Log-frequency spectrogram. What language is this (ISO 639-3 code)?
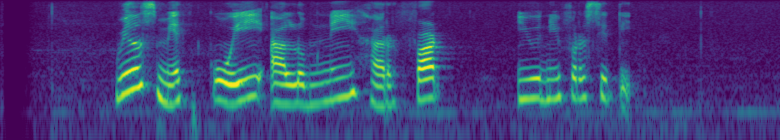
jav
